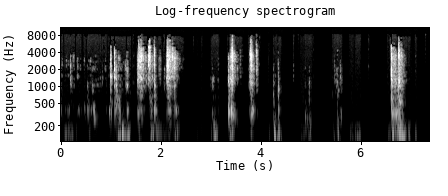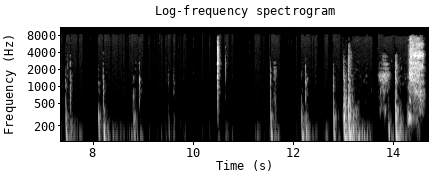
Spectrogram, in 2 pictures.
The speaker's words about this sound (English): Then we heard muffled footsteps coming down the hall and a key inserted in the lock of the apartment door.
